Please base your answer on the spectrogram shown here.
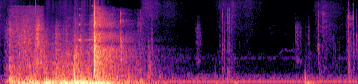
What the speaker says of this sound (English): you could hear just there a door closing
